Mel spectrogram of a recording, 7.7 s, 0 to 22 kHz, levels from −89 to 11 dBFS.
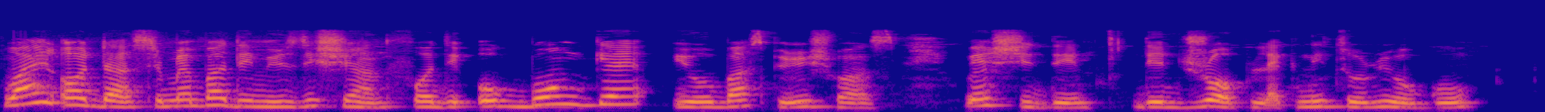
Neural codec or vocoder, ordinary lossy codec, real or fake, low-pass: none; none; real; 7.2 kHz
